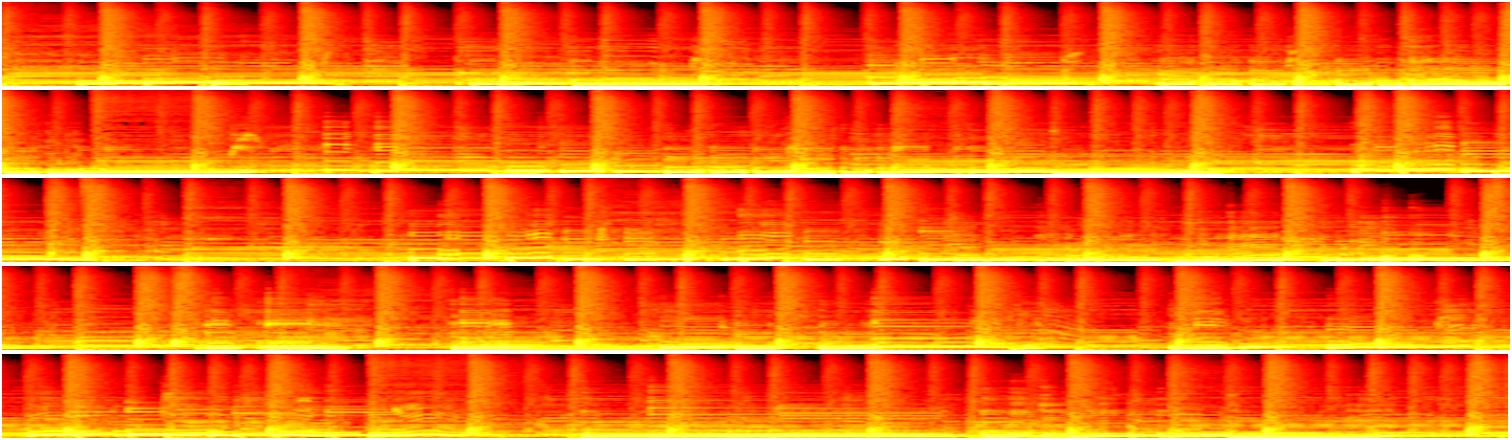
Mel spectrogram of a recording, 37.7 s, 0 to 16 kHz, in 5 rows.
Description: Chicago Blues In D 120 Solo Bass; Blues Solos

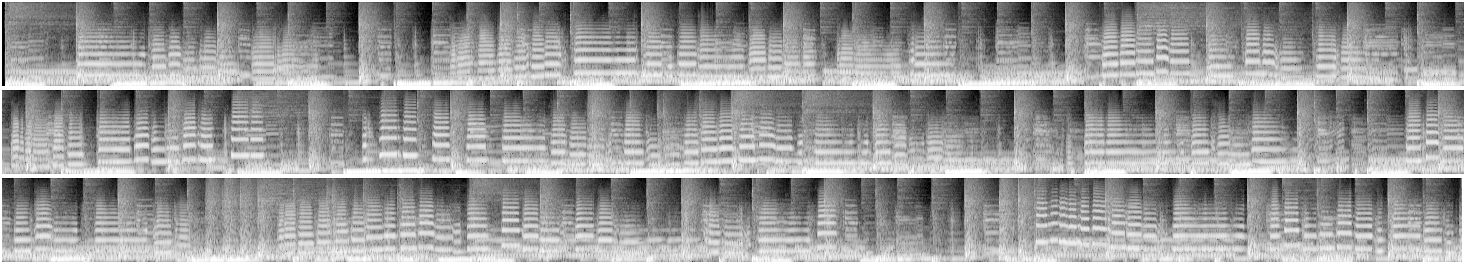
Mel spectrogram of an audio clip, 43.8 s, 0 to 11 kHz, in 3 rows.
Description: Jazz Funk 12 Bar D 85 Solo Flugle Horn; Blues Solos

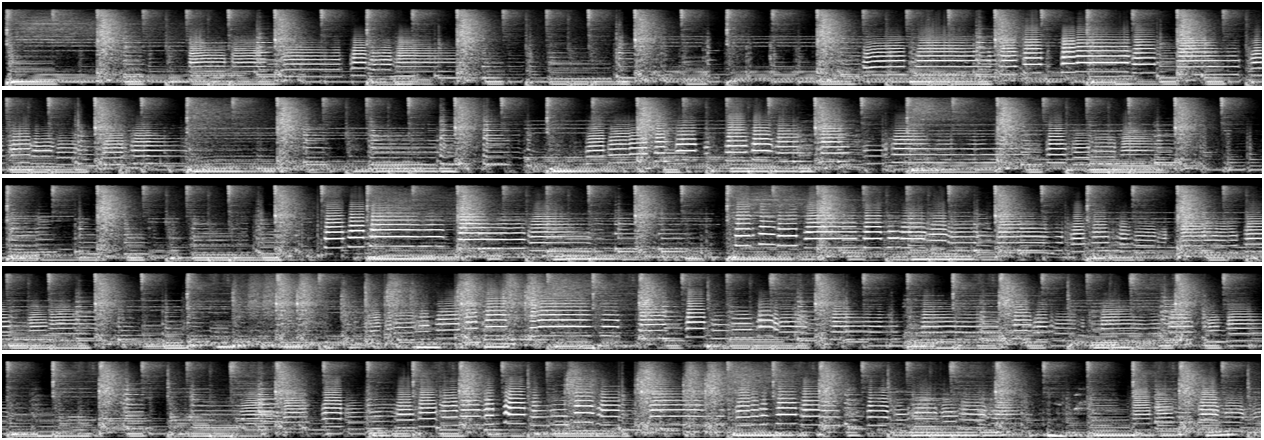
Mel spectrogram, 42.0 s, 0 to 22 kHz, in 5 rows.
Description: Funk It Down 100 Solo Trumpet; Blues Solos

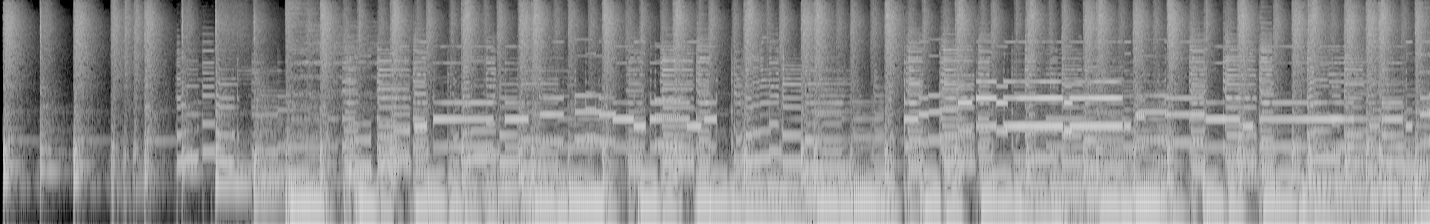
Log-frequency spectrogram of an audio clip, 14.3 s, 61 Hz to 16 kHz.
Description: Blues In Ab 85 Solo Keys; Blues Solos

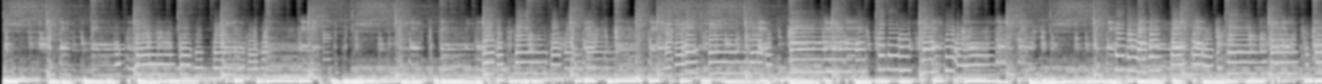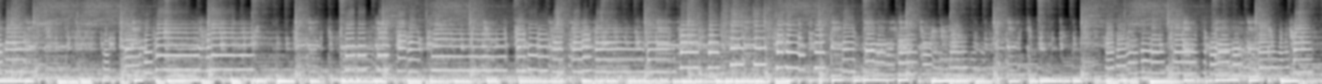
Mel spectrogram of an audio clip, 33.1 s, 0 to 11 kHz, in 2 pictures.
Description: Groover In E 110 Solo Trumpet; Blues Solos

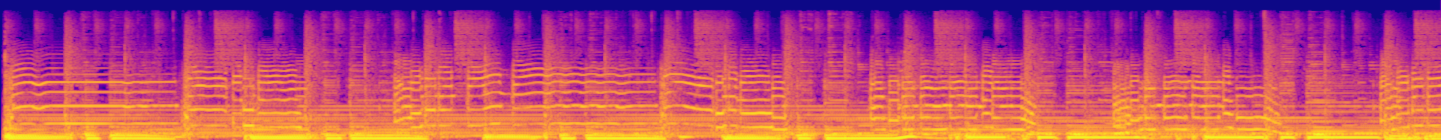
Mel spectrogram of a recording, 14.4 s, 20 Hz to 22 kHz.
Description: Blues Funk In E 100 Solo Guitar; Blues Solos

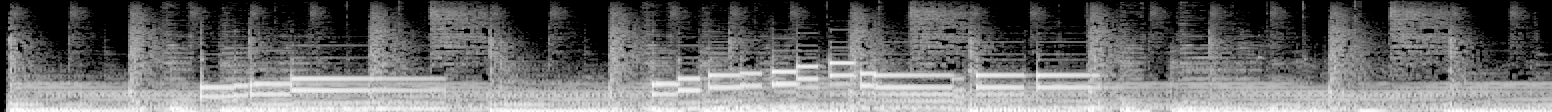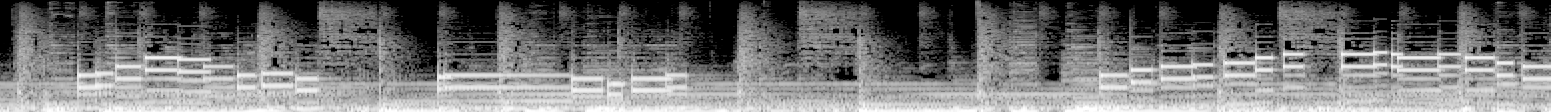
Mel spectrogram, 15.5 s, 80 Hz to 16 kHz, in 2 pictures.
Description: Blues Funk In E 100 Solo Keys; Blues Solos

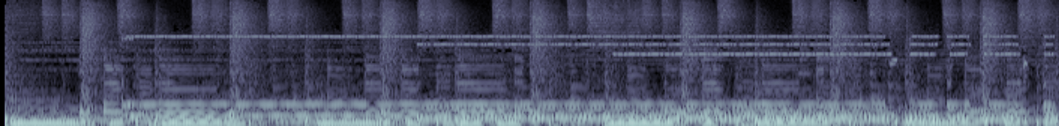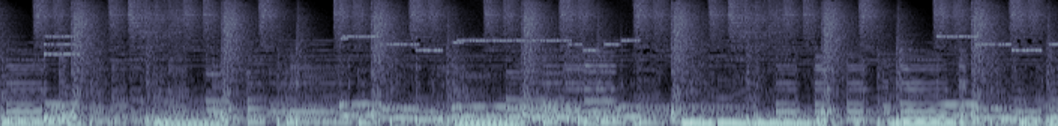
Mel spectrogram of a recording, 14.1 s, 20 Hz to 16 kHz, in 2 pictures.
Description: Blues in A 120 Solo Keys; Blues Solos

